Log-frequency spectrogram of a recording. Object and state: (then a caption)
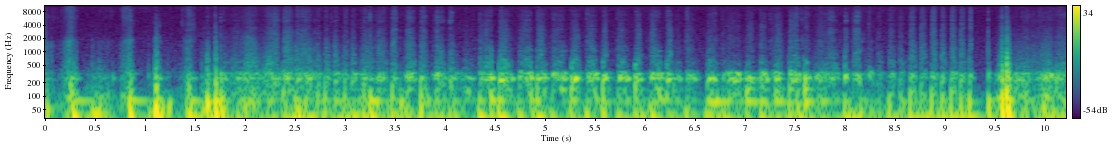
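Metal mesh microphone grille being rubbed. Fingertips rub and scratch fast and hard across the hollow metal mesh grille of a silver condenser microphone. The result is a dense, boomy run of low thumps and scraping rumbles, broken by a few sharp, louder knocks that flash briefly bright.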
